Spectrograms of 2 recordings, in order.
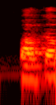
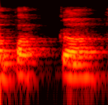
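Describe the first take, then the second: First: Said in the usual way. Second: পাক্কা with a double k; doubled consonant. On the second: Shown as a demonstration. Teacher recapping what got doubled, পাক্কা with long k. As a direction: hold the k in পাক্কা before releasing. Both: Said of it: "double হয়ে গেল".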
